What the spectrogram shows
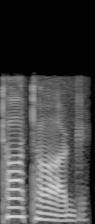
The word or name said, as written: tautog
